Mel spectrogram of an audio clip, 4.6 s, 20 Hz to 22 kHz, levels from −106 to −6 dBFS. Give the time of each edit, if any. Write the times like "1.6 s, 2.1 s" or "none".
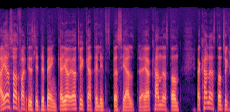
none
